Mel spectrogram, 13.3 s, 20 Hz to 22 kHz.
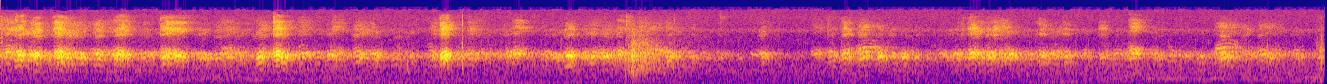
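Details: Vast flock of birds darkening the sky in Florida, 31 December 2011, taped on a camcorder as they began to disperse: an unbroken wall of overlapping raspy calls, swelling and fading, with occasional louder single cries.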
